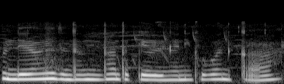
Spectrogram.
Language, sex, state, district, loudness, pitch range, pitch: Garo, female, Meghalaya, South Garo Hills, -14 LUFS, 215-235 Hz, 225 Hz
